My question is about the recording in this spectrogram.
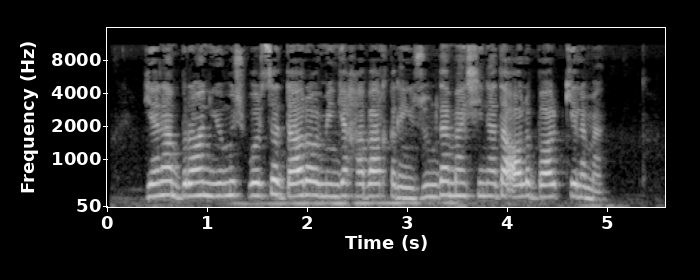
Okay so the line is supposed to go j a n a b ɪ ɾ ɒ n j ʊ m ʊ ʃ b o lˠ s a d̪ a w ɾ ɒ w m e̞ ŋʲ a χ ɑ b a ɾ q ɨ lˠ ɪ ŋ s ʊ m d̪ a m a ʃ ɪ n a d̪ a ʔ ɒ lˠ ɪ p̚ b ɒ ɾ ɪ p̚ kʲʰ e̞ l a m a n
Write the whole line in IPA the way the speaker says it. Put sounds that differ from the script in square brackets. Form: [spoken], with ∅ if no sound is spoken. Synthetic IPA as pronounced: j a n a b ɪ ɾ ɒ n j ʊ m ʊ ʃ b o lˠ s a d̪ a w ɾ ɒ w m e̞ ŋʲ a χ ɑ b a ɾ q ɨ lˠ ɪ ŋ [z] ʊ m d̪ a m a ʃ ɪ n a d̪ a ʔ ɒ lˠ ɪ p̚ b ɒ ɾ ɪ p̚ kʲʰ e̞ l a m a n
